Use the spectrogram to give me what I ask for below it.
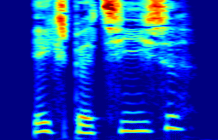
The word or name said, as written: ekspertise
